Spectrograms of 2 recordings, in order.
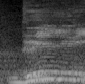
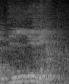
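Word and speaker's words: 늴리리: 자음을 첫소리를 가지고 있는 음절에 의는 이로 발음한다. 그래서 닐리리 이것도 느리리리 이게 아니라 닐리리 무니 뛰어쓰기 뜨어쓰기가 아니잖아 그지?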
